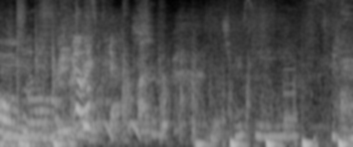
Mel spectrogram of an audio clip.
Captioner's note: girls chattering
